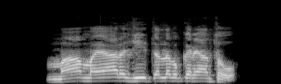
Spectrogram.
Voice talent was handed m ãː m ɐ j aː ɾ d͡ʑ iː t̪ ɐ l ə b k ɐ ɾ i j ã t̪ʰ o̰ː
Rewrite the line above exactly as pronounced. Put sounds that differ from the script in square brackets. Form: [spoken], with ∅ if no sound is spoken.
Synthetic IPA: m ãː m ɐ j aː ɾ d͡ʑ iː t̪ ɐ l ə b k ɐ ɾ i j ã t̪ʰ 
